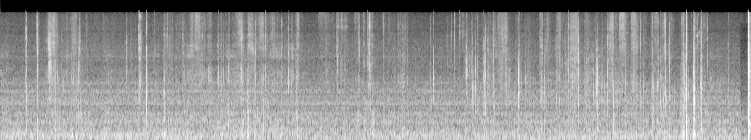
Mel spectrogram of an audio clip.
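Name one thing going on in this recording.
Plastic sleeves crinkle and rustle as pages are turned.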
